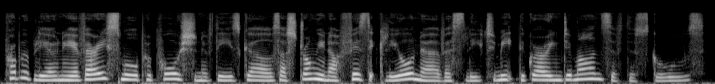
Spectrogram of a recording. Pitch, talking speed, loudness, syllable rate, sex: 205 Hz, 195 wpm, -17 LUFS, 5.6 syllables/s, female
